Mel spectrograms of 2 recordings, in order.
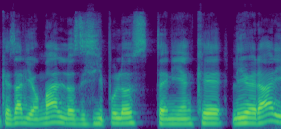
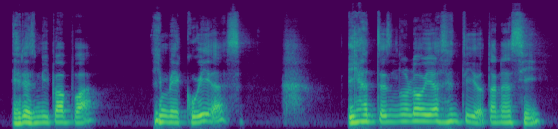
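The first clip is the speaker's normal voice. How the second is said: high, weeping thanks; crying gratitude to God, pitched high; tearful prayer; 5 semitones higher than usual. Retold or imitated. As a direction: pray through tears. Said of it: "solo podía llorar y decía".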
